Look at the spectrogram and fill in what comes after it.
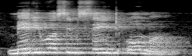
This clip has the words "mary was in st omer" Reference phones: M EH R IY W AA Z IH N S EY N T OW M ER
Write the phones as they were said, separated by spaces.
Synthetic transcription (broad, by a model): M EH R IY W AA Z IH N S EY N T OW M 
